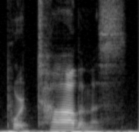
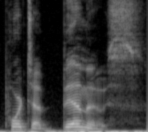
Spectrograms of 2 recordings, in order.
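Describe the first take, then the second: First: Portabimus said slowly with the stress on ta; slow, careful portabimus with the accent on ta; correct Latin accent. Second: Chanted, portabimus with the bi ending punched for memorizing; chanted, portabimus stressed on the bi, grammar-drill style; chant-style drill pronunciation. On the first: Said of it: "when we should be saying". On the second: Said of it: "we will say portabimus when we should be saying". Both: Shown as a demonstration.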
